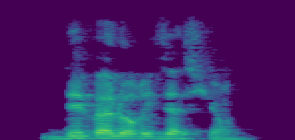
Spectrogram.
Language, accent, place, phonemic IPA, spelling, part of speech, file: French, France, Lyon, /de.va.lɔ.ʁi.za.sjɔ̃/, dévalorisation, noun, LL-Q150 (fra)-dévalorisation.wav
- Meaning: devaluation, depreciation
